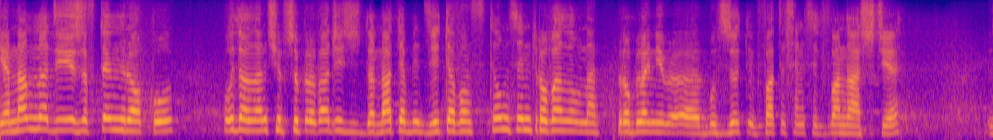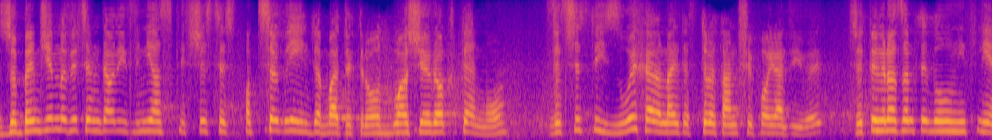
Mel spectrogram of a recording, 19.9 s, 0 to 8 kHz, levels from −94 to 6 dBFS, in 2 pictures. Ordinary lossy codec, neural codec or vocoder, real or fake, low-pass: none; codec, 16 kHz, 0.5 kbps, X-Codec, HuBERT features, trained on balanced general audio; fake; none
